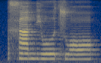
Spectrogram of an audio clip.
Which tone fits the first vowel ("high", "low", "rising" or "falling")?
high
